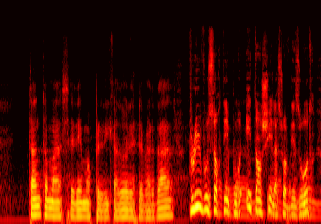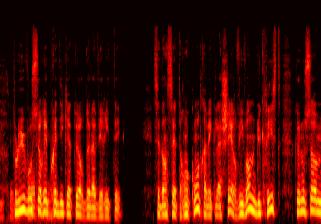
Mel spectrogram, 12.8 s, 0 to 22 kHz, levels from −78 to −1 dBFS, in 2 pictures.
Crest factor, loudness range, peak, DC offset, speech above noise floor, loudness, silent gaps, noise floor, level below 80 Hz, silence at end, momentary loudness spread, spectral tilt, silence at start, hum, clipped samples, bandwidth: 16 dB; 4 LU; -10 dBFS; under 0.1%; 34 dB; -28 LUFS; none; -61 dBFS; -52 dBFS; 0 s; 8 LU; -6.5 dB/octave; 0.6 s; none; under 0.1%; 14.5 kHz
